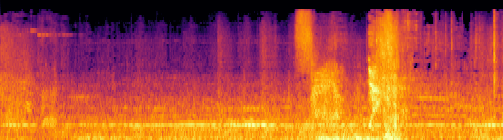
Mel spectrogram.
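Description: A zombie snarls and groans.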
